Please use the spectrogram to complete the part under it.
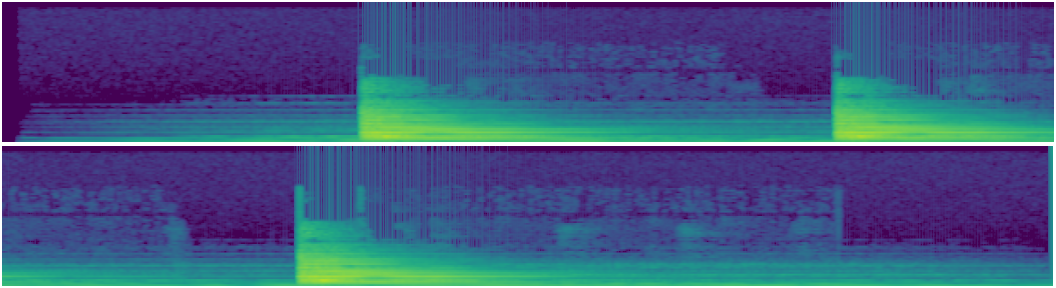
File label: spoken regina prayer with bells and quiet music; regina coeli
